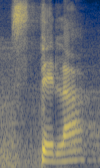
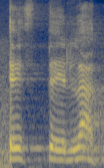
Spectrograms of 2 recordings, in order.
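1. Le mot commence directement par le groupe st. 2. Une voyelle e en trop vient avant le st.

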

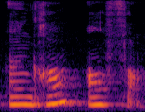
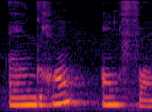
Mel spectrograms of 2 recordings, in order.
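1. 'grand' se une a 'enfant' con sonido d. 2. 'grand' se une a 'enfant' con sonido d.

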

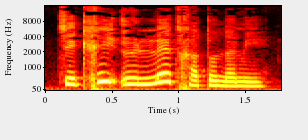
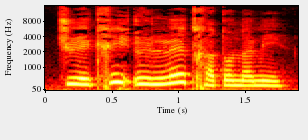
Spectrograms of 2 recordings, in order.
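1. La voyelle de 'tu' est entièrement supprimée. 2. La voyelle de 'tu' est entièrement prononcée.

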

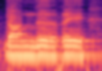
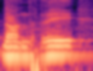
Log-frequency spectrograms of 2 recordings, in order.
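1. Nguyên âm ở giữa được phát âm, nên có ba âm tiết. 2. Nguyên âm ở giữa bị bỏ qua, nên chỉ còn hai âm tiết. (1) "thay vì donnerai" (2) "không phát âm syllabe ở giữa có mang ký tự ơ. Như vậy chỉ còn hai"

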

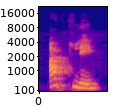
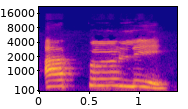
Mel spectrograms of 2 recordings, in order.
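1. A vogal do meio é omitida. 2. A vogal do meio é totalmente pronunciada. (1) "A gente fala appeler" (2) "Ele não precisa falar appeler"

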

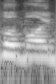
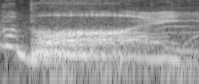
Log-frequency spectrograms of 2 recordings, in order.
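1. Le nom est prononcé à la manière anglaise. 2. Le nom est prononcé à la française.

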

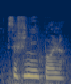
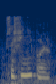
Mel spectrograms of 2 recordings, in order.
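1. La réplique est dite d'une façon plus dure, plus sèche. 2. La réplique est dite d'une façon plus douce, plus tendre.

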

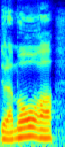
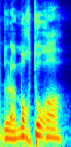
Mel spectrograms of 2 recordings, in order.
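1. Un son r se lie au mot suivant. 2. Un son t se lie au mot suivant. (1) "vous dites" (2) "Vous ne dites pas"

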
